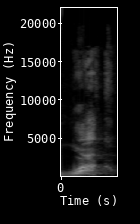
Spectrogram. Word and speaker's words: walk: वाल्क पढ़ेंगे, बहुत लोग वाह आधा लक वाल्क पढ़ लेता है, बिल्कुल गलत। क्यों गलत, आइए इसको समझाते हैं, बिल्कुल ध्यान से देखिएगा। चलिए एक बार में याद करा दूंगा दोस्तों, आपको जो है टेंशन लेने की बात नहीं है। देखिए WA से क्या होता है, वाह, देखिए WAL की, तो वाक पढ़ते हैं, WA से वाह होता है, के से क लिखते हैं, तो क्या हो जाएगा दोस्तों, वाक।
